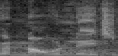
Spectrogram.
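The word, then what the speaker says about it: knowledge: डिड नॉट नो नॉलेज इसको कि क्या है साइलेंट एंड नॉलेज नहीं होगा इट इज नॉलेज नॉलेज नोटिसड hair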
